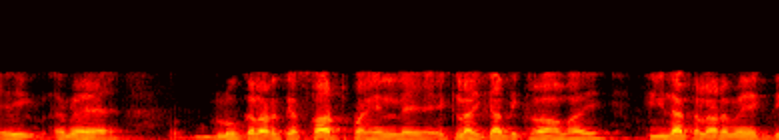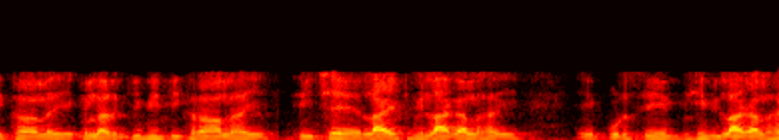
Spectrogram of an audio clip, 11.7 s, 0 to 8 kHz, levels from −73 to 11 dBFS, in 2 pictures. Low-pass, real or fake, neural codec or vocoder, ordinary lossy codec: 7.2 kHz; fake; codec, 16 kHz, 4 kbps, FunCodec, trained on LibriTTS, 50 frames a second; AAC, 16 kbps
